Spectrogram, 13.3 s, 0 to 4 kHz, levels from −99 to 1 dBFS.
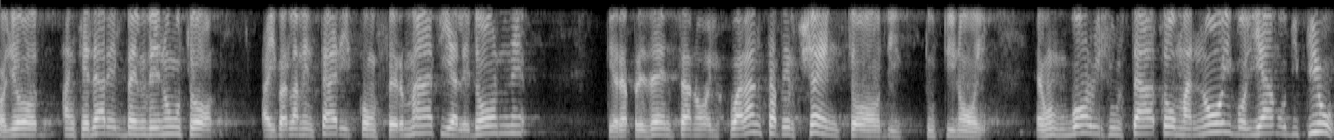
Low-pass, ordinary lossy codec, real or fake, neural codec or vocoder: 3.6 kHz; none; fake; vocoder, 22.05 kHz, 80 mel bands, HiFi-GAN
